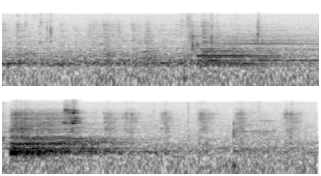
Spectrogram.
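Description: Video game sound effects play through a television loudspeaker, with a sudden loud burst partway through.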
